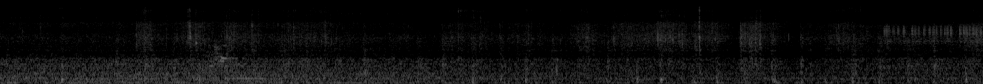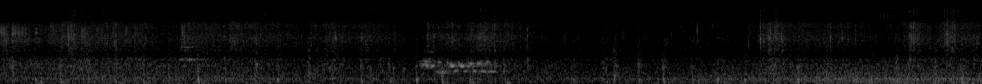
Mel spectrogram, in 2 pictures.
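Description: Leafy branches swish and brush past.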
